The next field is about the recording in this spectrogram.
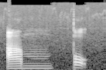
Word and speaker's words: ampo: So a prayer in Cebuano is called ampo and panalangin.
